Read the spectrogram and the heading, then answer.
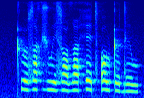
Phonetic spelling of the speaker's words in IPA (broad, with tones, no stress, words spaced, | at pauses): ʈʰu˧˩zˤɘ˥˨xʒu˧˩e̯ zɔ˧˩ðˤɪ˧˩ hɛ˥˨t͡sʼɔ˥˨wʈʊ˧˩ dɘ˧˩w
